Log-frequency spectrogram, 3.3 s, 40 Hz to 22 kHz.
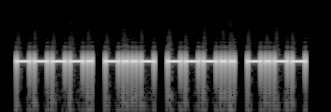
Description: Morse code, heard as a keyed tone, about 28 wpm, 700 Hz. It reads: 9X8Y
